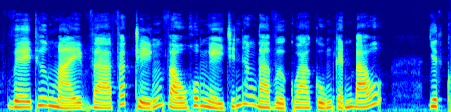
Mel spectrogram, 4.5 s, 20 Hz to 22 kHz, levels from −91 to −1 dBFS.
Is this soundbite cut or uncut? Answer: uncut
